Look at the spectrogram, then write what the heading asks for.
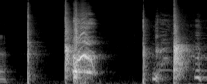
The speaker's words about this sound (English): he coughs in the crowd. And Jose, who coughed?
